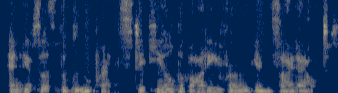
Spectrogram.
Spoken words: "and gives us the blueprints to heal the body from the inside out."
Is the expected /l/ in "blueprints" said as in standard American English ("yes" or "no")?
yes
